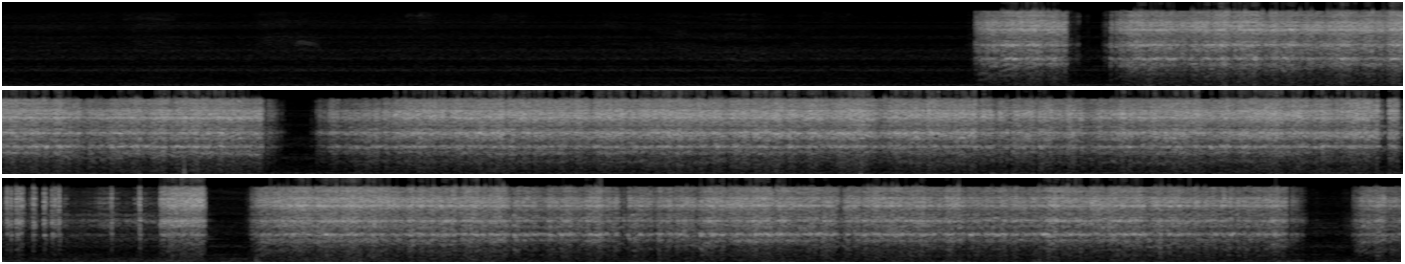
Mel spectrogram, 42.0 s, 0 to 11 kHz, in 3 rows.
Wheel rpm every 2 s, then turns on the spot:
0, 0, 0, 0, 0, 90, 150, 160, 120, 150, 160, 160, 170, 160, 150, 100, 160, 160, 160, 160, 100.
none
